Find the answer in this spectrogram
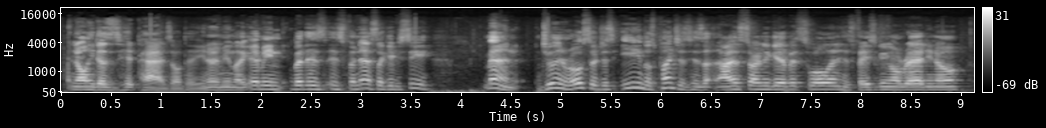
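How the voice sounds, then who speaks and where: Excitable man ranting about fights. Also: fairly high pitch, fast. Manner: excitable, rambling, swears freely, frequent "man" and "you know"; acts out fighters' thoughts in quoted asides. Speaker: MMA vlogger recapping fights. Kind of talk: casual fight recap.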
